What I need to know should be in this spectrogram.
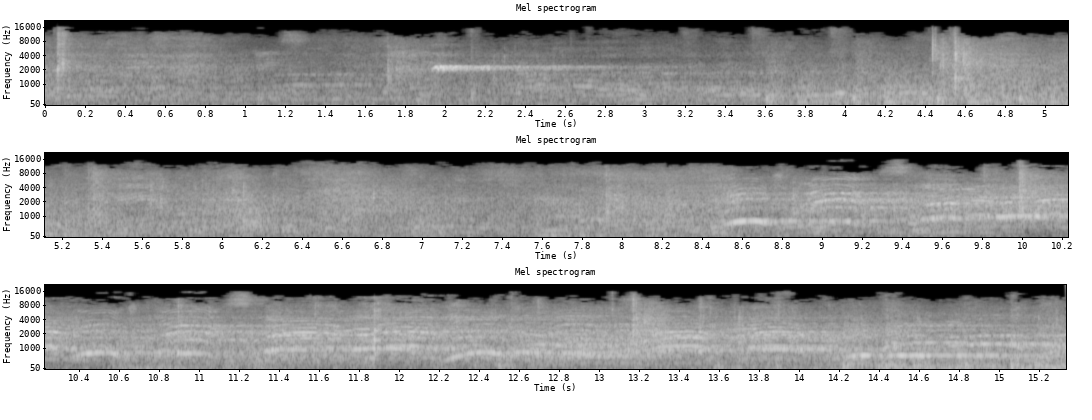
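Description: Skates scrape and hiss across the ice in an echoing hall.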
